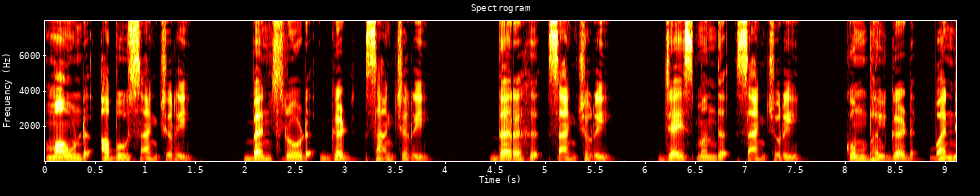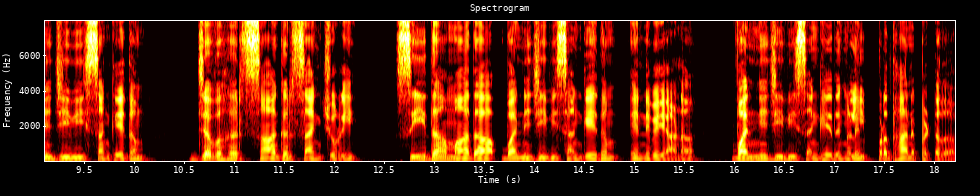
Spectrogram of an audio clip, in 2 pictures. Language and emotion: Malayalam, neutral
